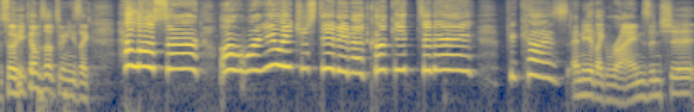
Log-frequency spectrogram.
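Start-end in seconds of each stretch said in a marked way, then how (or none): 1.2-5.7 comically high, loud, polished salesman patter. Speaker retells a kid's sales pitch to him, in a comically high-pitched voice. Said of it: "comically high pitched voice".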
